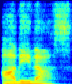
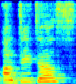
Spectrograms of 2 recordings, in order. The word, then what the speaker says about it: Adidas: Um, Americans say Adidas. No. No. Like Adidas. Adidas. Adidas. Sorry. They say I had an accent. I don't know what I was doing. We say Adidas. Yes. Germans, they don't stress the syllable, so it's Adidas.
